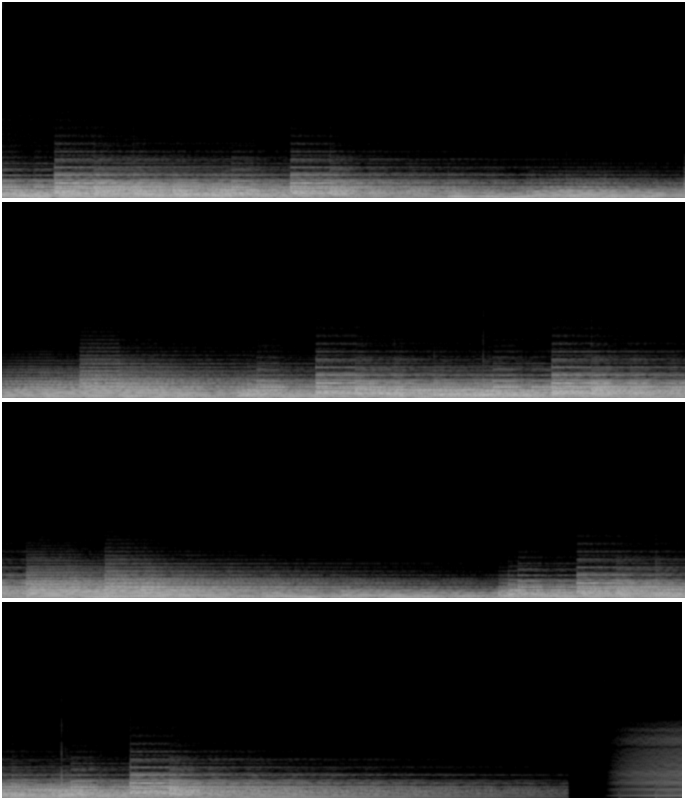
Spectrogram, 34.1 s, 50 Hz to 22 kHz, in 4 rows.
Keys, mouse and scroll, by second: 0.2-0.7 scroll up 2, 0.7 shift+middle click, 1.2-1.8 scroll down 2, 1.8-2.7 shift+middle drag, 2.7-4.8 scroll down 2, 4.8-7.7 middle drag, 7.7 KP_1, 8.0-8.4 scroll up 2, 8.4-9.1 shift+middle drag, 9.1-9.4 scroll up 1, 9.4-10.0 shift+middle drag, 10.0 Tab, 10.4-11.4 scroll down 2, 11.4 click, 13.1 ctrl+shift+click, 13.9 middle click, 14.8-15.2 scroll down 1, 15.2-16.2 shift+middle drag, 16.2 ctrl+shift+click, 17.0-20.1 middle drag, 29.6-30.0 scroll up 2, 30.0 KP_1.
